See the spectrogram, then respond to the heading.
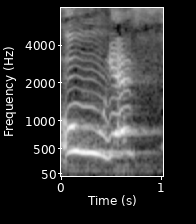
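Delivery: high, excited voice with laughter in it.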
